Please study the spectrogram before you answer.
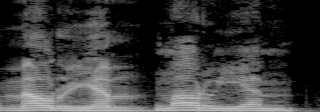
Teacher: والراء في مريم مفخمة على القول الصحيح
